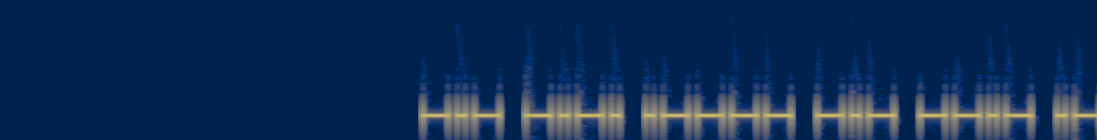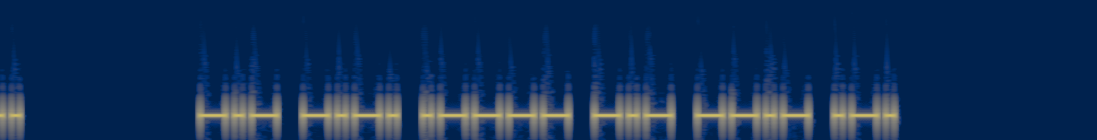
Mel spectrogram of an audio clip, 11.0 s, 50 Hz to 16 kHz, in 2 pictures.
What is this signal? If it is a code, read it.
Morse code, heard as a keyed tone, about 28 wpm, 700 Hz. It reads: KC1KQR KC1KQR
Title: USA Call Signs - 6 Characters - Repeated 2x - 28wpm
